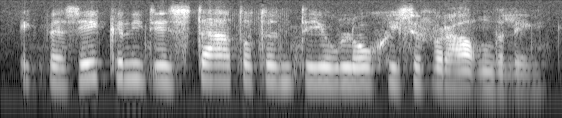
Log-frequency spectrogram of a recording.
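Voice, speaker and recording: A woman's voice: a little high, brisk, muffled recording, slight background noise, lightly acted. An actress playing a middle-aged devout mother in a radio play, pleading and often dropping to a whisper. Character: devout mother, gentle but firm in faith, middle-aged woman. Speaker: mother and wife.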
